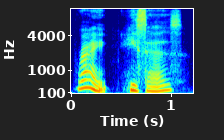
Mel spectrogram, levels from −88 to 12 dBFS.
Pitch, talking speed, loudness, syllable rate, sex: 220 Hz, 145 wpm, -18 LUFS, 3.2 syllables/s, female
